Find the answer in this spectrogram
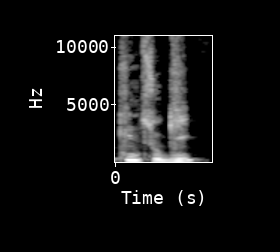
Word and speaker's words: kintsugi: On va parler de cet art qui s'appelle le kintsugi. Est-ce que je prononce bien, Mathias?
